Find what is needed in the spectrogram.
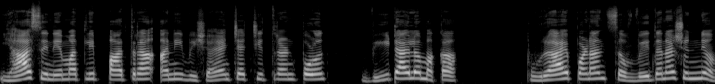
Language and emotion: Goan Konkani, disgusted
